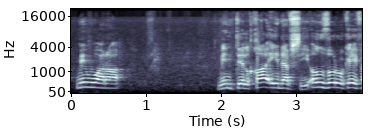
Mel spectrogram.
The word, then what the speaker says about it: وراء: الوقف على الهمزة المرسومة ياء. في بعض الهمزات رسمت على ياء، هل تنطق الياء؟ لا تنطق، لا تنطق. ومن وراء حجاب، من وراء. انظروا كيف كتبت، هكذا كتبت. طيب كيف نلفظها؟ من وراء، من تلقاء نفسي.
